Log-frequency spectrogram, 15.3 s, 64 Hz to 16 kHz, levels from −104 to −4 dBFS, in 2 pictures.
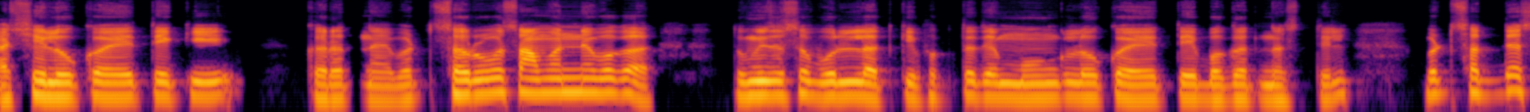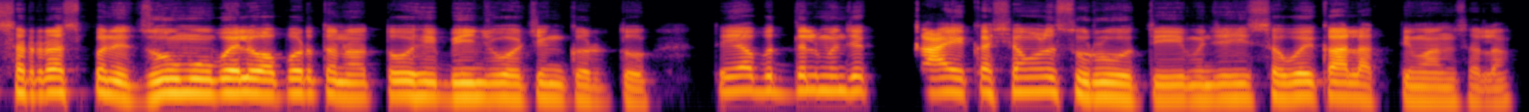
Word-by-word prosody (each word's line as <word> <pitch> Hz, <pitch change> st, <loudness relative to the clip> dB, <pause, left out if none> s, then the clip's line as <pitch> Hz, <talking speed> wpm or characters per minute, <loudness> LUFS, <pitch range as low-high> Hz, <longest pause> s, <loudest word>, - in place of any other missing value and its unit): अशी 140 Hz, +4 st, +2 dB
लोकं 135 Hz, +1 st, +2 dB
आहेत 135 Hz, 0 st, +2 dB
ते, 145 Hz, -, +3 dB
की 145 Hz, +2 st, 0 dB, 0.4 s
करत 125 Hz, -2 st, -1 dB
नाहीत. 115 Hz, -1 st, -4 dB
बट 125 Hz, +3 st, -6 dB
सर्वसामान्य 170 Hz, +2 st, +3 dB
बघा, 170 Hz, -1 st, +1 dB, 0.5 s
तुम्ही 150 Hz, +1 st, +4 dB
जसं 150 Hz, +2 st, -1 dB
बोललात, 140 Hz, -2 st, +3 dB
की 135 Hz, -, -2 dB
फक्त 135 Hz, +2 st, -10 dB
ते 140 Hz, -, +1 dB
मंक 135 Hz, +1 st, -2 dB
लोक 135 Hz, +1 st, -2 dB
आहेत, 125 Hz, -1 st, +1 dB
ते 130 Hz, -, +2 dB
बघत 125 Hz, 0 st, -3 dB
नसतील. 120 Hz, +3 st, -6 dB, 0.4 s
बट 160 Hz, +1 st, -3 dB
सध्या 175 Hz, +3 st, -1 dB
सर्रासपणे 170 Hz, -2 st, +1 dB
जो 140 Hz, +7 st, +2 dB
मोबाईल 170 Hz, 0 st, +5 dB
वापरतो 160 Hz, 0 st, +2 dB
ना, 135 Hz, -1 st, 0 dB
तोही 145 Hz, -1 st, +2 dB
बिंज 135 Hz, 0 st, +3 dB
वॉचिंग 130 Hz, -1 st, -1 dB
करतो. 110 Hz, -3 st, -6 dB, 0.4 s
तर -, -, -5 dB
याबद्दल, 190 Hz, 0 st, 0 dB
म्हणजे 190 Hz, -1 st, -1 dB, 0.3 s
काय, 175 Hz, 0 st, +6 dB
कशामुळे 180 Hz, +1 st, -1 dB
सुरू 140 Hz, -4 st, 0 dB
होते? 125 Hz, 0 st, -2 dB
म्हणजे 125 Hz, +1 st, -4 dB
ही 130 Hz, -, -3 dB
सवय 145 Hz, +2 st, 0 dB
का 140 Hz, -, +8 dB
लागते 125 Hz, -2 st, -4 dB
माणसाला? 110 Hz, -1 st, -6 dB
140 Hz, 180 wpm, -23 LUFS, 130-165 Hz, 0.5 s, का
